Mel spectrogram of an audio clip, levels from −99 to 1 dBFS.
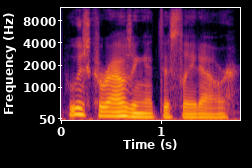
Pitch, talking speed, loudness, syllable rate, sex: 115 Hz, 235 wpm, -18 LUFS, 5.1 syllables/s, male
